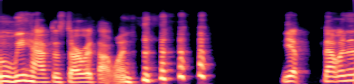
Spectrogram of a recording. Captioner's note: laughing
